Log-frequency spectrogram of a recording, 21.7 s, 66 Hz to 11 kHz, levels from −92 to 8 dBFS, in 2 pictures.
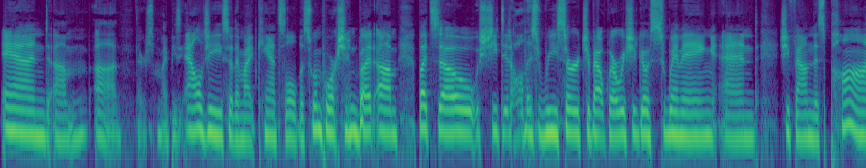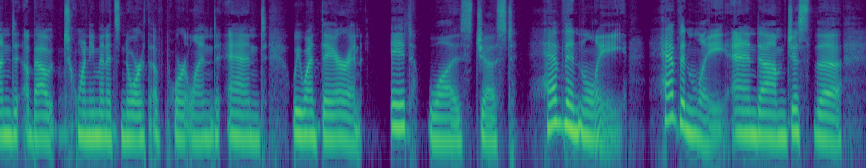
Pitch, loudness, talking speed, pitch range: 180 Hz, -25 LUFS, 150 wpm, 170-195 Hz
